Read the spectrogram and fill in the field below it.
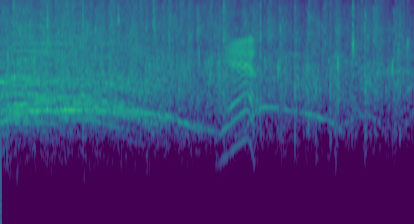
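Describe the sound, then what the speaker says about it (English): An audience at a live comedy talk show in Edinburgh claps steadily on cue, a broad wash of applause that stays fairly loud throughout while a voice calls out over it. "Now everyone clap."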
